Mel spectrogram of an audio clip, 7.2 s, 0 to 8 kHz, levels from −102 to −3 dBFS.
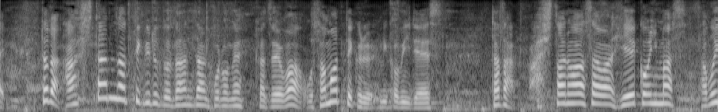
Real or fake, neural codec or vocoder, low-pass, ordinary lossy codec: fake; codec, 16 kHz, 4 kbps, X-Codec, WavLM features, trained on Multilingual LibriSpeech; none; none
